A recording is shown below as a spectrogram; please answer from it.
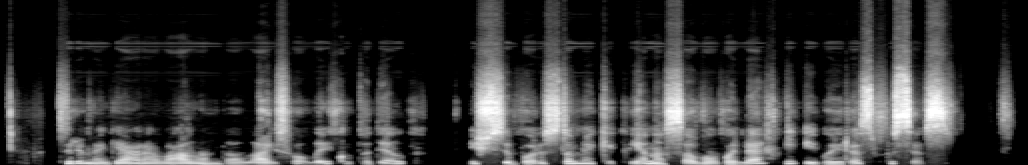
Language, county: Lithuanian, Telšiai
